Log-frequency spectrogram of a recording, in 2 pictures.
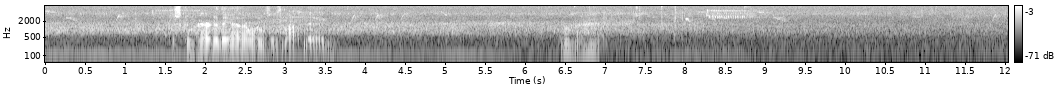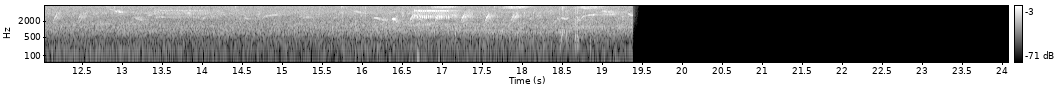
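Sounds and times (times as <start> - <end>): birds chirping: 0.0 - 19.4
outdoor background noise: 0.0 - 19.4
short high bird call: 8.3 - 8.9, 16.6 - 17.3.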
